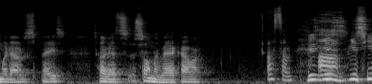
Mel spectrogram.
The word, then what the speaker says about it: Sander Berkouwer: And today I got with me Sander Berkouwer. Yeah. Nice Dutch pronunciation right there.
